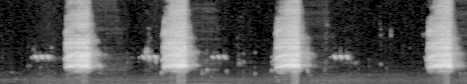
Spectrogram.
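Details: Owl calling sound for luring owls: four harsh screeches spaced over seven seconds, most introduced by a quick burst of three high ticks.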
